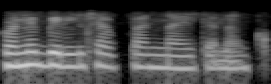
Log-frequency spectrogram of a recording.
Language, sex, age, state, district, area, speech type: Telugu, female, 18-30, Andhra Pradesh, East Godavari, rural, conversation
